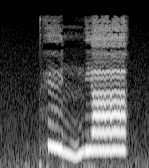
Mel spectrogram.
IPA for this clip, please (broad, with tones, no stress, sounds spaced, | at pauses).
pʰ y˥˩ n n̪ j ä˥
